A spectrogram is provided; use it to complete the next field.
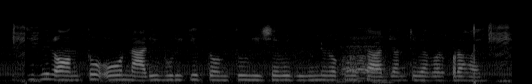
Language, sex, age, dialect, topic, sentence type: Bengali, female, 18-24, Northern/Varendri, agriculture, statement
